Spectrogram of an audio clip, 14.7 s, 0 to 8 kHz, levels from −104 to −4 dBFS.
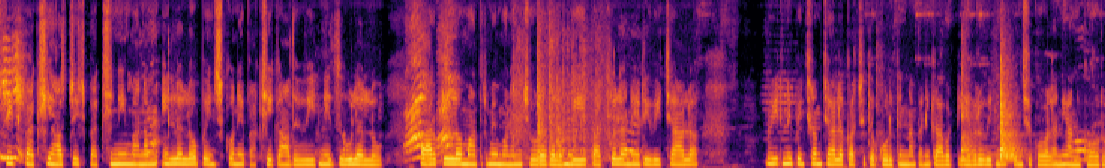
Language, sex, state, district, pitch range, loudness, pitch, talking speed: Telugu, female, Telangana, Nalgonda, 215-235 Hz, -19 LUFS, 225 Hz, 125 wpm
